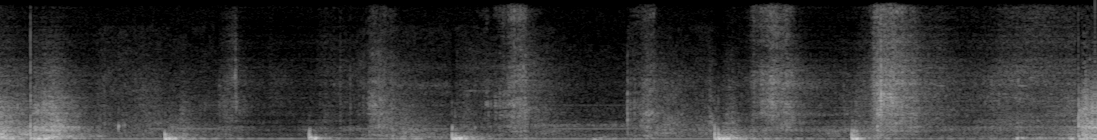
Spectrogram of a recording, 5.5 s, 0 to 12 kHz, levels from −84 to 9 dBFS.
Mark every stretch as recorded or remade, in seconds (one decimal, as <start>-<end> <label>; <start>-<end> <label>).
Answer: 0.0-0.5 remade; 0.5-1.1 recorded; 1.1-1.8 remade; 1.8-3.7 recorded; 3.7-5.5 remade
